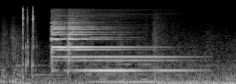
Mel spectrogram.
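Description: Two quick clicks, then a bright bell ding that rings and fades over about a second and a half: the notification-bell sound effect of a subscribe-button animation.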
